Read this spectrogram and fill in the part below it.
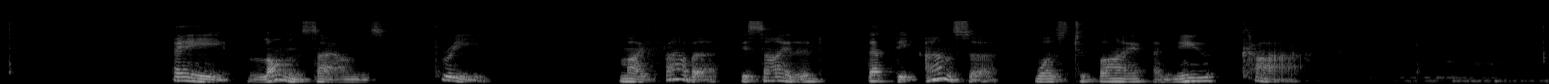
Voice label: A long sounds, pronunciation of australian english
